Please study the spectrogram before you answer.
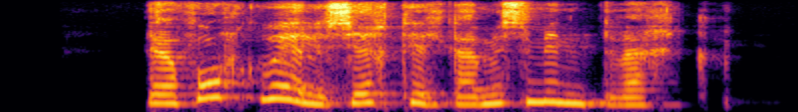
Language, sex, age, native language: Icelandic, other, 20-29, Icelandic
